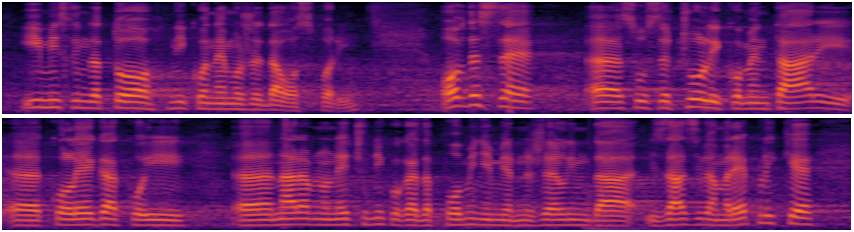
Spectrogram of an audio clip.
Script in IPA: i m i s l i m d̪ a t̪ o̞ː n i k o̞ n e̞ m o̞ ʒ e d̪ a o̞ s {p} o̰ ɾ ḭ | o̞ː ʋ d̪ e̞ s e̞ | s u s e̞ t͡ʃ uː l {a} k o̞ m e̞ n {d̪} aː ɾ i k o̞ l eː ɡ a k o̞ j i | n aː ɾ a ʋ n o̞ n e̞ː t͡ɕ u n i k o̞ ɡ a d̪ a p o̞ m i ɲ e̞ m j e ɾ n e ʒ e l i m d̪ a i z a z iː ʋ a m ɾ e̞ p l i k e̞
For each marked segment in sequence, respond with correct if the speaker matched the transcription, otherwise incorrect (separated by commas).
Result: correct, incorrect, incorrect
